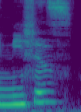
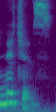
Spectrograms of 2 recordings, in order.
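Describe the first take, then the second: First: It is said the fancy, French-sounding way. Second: It is said the plain, everyday way. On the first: "it feels weird to say niches all the time. Like, I feel like I'm trying to be too fancy" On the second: "I'm going to go with the niche pronunciation here"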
